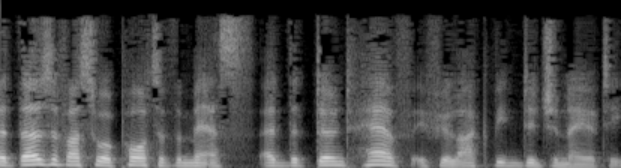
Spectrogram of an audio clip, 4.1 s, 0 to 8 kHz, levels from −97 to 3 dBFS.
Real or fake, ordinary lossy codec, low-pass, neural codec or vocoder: fake; MP3, 32 kbps; 7.2 kHz; codec, 16 kHz, 0.2 kbps, FocalCodec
